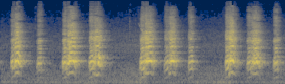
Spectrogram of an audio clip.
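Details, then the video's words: Hen cackling in her coop before laying an egg, loud harsh squawking notes in irregular clusters of two or three, honk-like bursts with quiet gaps between. "Suara asli ayam betina cocok untuk digunakan memanggil ayam hutan"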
